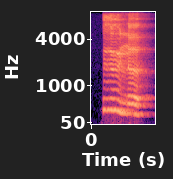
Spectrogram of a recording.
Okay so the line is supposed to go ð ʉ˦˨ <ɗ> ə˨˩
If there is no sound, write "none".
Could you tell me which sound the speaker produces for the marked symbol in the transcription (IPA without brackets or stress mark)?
n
